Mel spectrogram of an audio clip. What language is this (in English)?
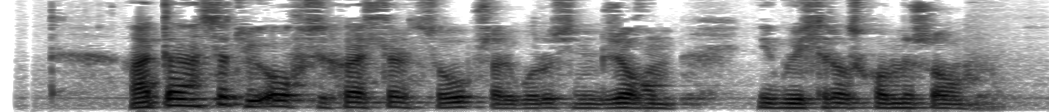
Kabardian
